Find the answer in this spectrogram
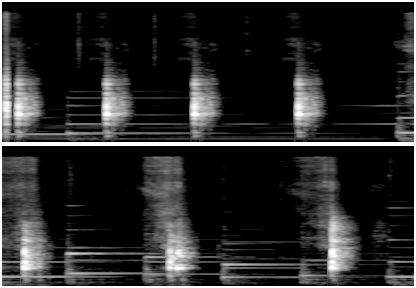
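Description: Santoku-style knife slicing through a raw peeled potato and striking a wooden cutting board, about eight sharp cuts roughly a second apart, spacing out a little toward the end, over background music.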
